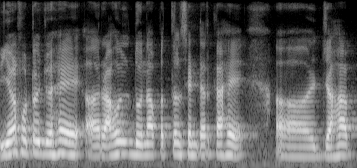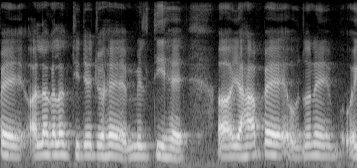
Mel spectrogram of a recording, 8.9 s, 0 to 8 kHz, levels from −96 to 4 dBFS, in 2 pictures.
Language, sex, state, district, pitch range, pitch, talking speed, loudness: Hindi, male, Chhattisgarh, Sukma, 145-160 Hz, 150 Hz, 170 wpm, -14 LUFS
